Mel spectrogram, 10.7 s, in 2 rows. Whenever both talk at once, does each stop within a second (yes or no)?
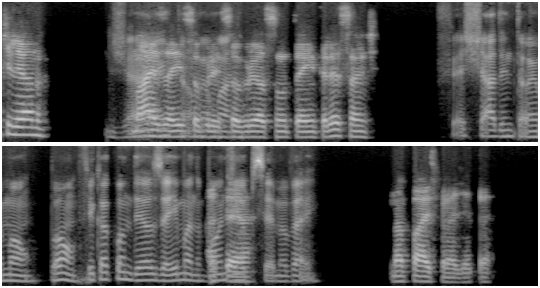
no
